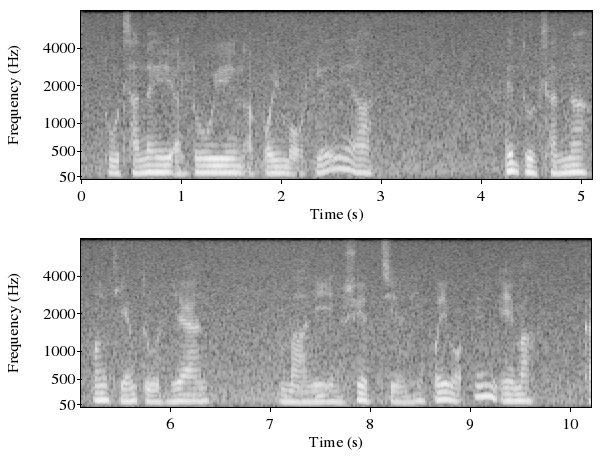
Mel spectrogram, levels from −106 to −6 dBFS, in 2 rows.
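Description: No technical faults can be heard in this speech recording. Room noise sits about 18 dB below the speech, and the call path's G.722 coding leaves no content above 8 kHz.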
